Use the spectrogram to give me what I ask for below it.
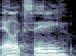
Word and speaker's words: Alexander City: And so he's from Alexander City, but we pronounce it Alex City for some strange reason.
